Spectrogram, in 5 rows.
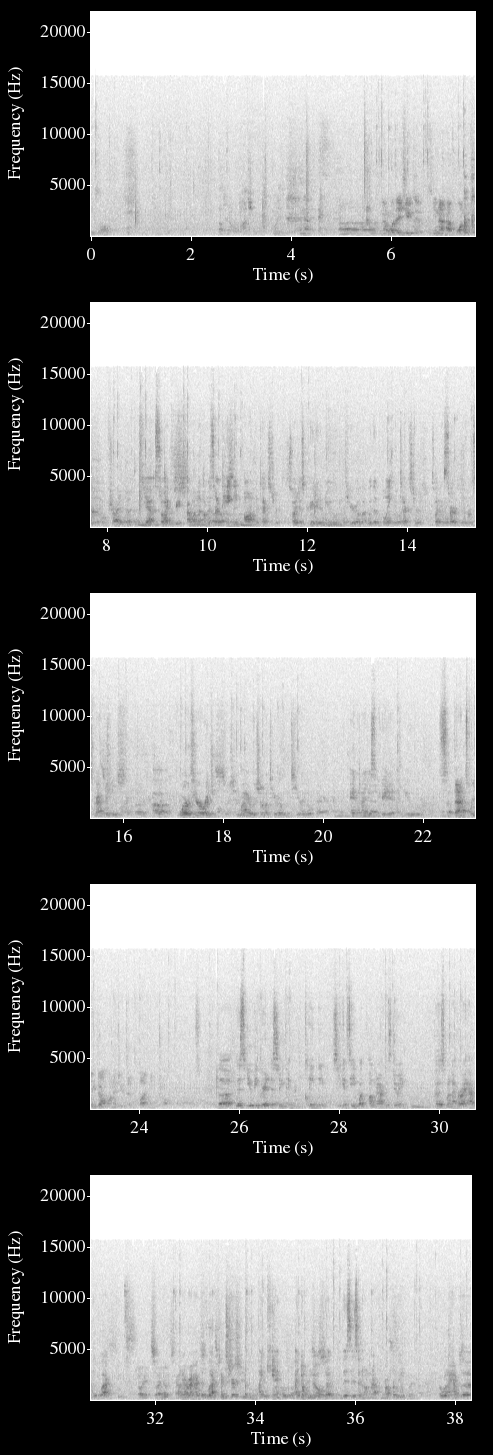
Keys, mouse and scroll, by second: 1.3 scroll up 1, 1.3 a, 3.9 shift+middle click, 29.4 middle click, 31.7 ctrl+z, 34.3 ctrl+z, 35.1 shift+middle click, 36.4 shift+middle click.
